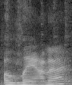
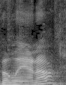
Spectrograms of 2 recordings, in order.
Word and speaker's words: Alana: Because she's yellow, and if you didn't know, my name is Alana, and do you know what rhymes with Alana? Banana!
